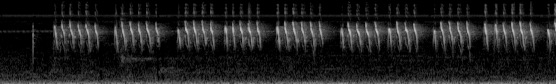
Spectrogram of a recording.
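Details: Caged ciblek gunung prinia, kept and tutored for about three months, singing energetically with lovebird-style phrases: high, buzzy bursts of rapid notes, each lasting about half a second and repeated with short gaps.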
